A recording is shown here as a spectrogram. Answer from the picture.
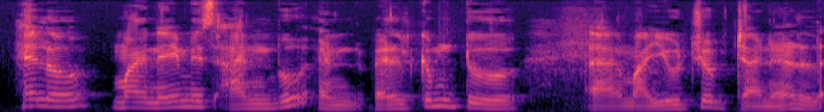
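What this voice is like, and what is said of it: Indian English accent. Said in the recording (French): “donc c'était l'anglais indien”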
